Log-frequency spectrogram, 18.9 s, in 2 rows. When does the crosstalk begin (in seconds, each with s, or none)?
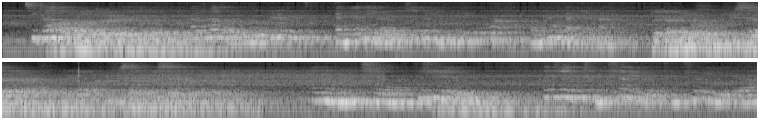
0.5 s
